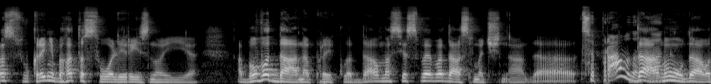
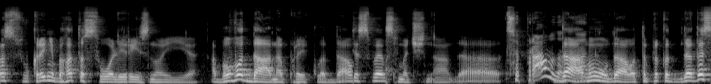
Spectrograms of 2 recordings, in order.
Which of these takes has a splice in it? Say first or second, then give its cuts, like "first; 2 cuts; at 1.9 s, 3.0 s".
second; 3 cuts; at 2.0 s, 3.5 s, 3.9 s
